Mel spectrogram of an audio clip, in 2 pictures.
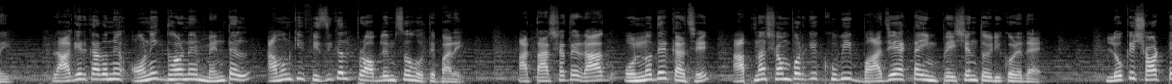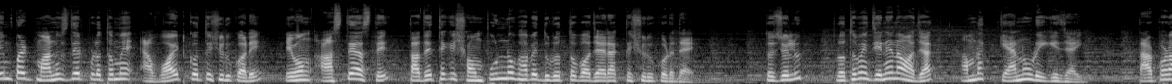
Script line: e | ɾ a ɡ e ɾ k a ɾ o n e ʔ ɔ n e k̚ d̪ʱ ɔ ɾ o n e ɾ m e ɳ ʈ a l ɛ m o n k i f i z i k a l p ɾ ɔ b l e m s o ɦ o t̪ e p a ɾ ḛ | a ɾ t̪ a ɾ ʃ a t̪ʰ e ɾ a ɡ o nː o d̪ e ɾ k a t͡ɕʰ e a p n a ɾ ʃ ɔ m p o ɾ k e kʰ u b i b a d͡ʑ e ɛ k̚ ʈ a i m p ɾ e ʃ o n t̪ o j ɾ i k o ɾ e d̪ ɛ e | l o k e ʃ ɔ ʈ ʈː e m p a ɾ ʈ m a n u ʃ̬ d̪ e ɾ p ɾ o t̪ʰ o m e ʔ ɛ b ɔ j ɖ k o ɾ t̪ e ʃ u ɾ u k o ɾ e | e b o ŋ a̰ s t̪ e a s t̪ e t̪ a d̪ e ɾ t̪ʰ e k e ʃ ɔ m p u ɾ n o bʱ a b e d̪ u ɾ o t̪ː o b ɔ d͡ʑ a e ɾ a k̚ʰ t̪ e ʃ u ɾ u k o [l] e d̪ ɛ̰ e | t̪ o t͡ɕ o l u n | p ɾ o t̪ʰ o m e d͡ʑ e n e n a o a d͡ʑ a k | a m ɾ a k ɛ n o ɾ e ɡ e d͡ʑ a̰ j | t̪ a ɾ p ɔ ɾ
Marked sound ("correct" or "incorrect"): incorrect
